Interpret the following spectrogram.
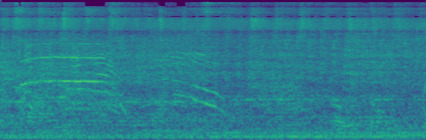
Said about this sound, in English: The crowds aren't too bad, actually.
